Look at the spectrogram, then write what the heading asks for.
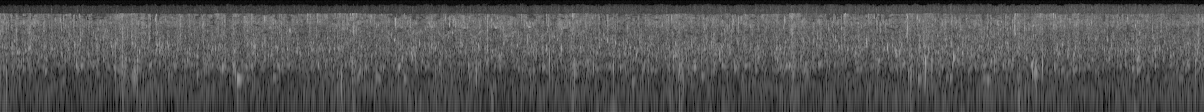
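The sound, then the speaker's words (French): Steady lapping and trickling of a flowing river, a continuous gentle babble of water with small splashes throughout, no voices. “Pas après pas, le clapotis de l'eau apaise votre corps et votre esprit.”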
